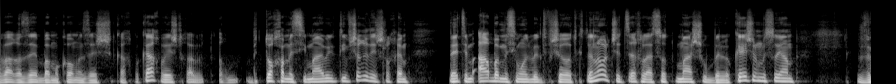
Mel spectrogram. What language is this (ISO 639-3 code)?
heb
